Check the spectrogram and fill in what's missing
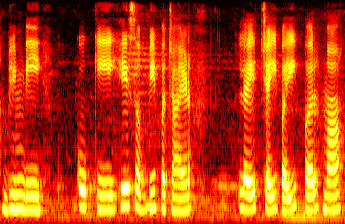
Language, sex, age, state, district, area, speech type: Sindhi, female, 18-30, Delhi, South Delhi, urban, spontaneous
